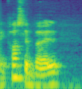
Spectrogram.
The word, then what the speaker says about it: possible: When we say possible, we pronounce a vowel between the B and the L. Possible. No, there's a vowel there, but we don't write it.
